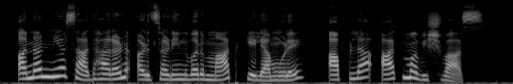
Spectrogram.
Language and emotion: Marathi, neutral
